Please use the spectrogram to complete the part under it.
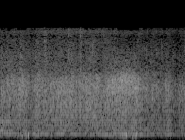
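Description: Congregation clapping and cheering through a church service, a dense, steady wash of applause that holds at an even level for several seconds without letting up.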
